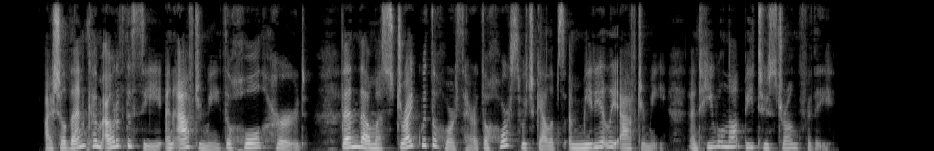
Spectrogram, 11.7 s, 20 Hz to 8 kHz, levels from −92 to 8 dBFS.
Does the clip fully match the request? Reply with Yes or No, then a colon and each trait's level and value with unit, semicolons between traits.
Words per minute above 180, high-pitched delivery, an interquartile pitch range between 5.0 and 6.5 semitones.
Yes: average, 190 wpm; high, 210 Hz; average, 5.3 semitones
